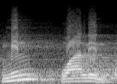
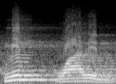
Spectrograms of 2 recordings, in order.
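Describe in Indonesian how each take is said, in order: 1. Bunyi n diucapkan dengan jelas sebelum w. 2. Bunyi n diucapkan dengan jelas sebelum w.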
